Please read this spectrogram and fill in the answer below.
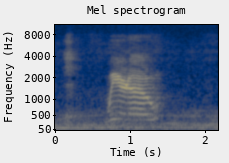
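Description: A single short, pitched, meow-like call about three-quarters of a second in, lasting well under a second, with a wavering pitch.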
